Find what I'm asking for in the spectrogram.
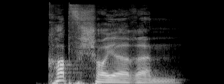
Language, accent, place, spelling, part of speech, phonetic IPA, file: German, Germany, Berlin, kopfscheuerem, adjective, [ˈkɔp͡fˌʃɔɪ̯əʁəm], De-kopfscheuerem.ogg
- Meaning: strong dative masculine/neuter singular comparative degree of kopfscheu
